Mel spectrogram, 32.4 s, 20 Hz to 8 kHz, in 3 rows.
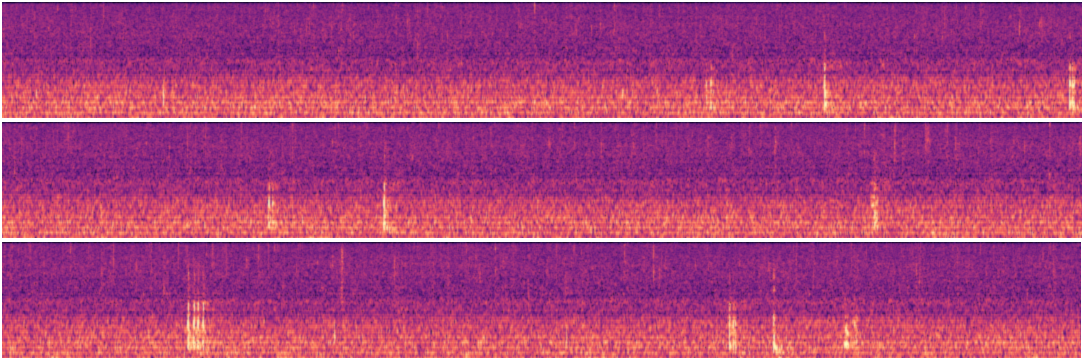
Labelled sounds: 23.5	23.7	croaking sound likely from a nearby submerged object, 1.3 to 1.7 kHz

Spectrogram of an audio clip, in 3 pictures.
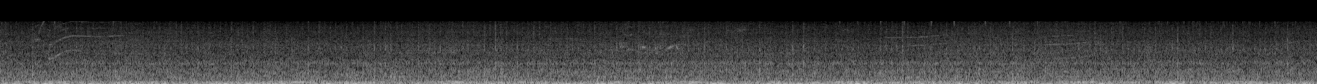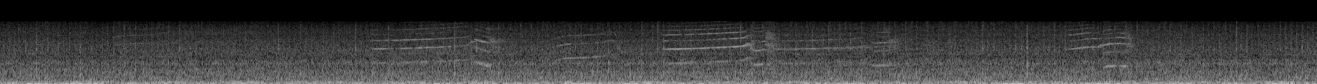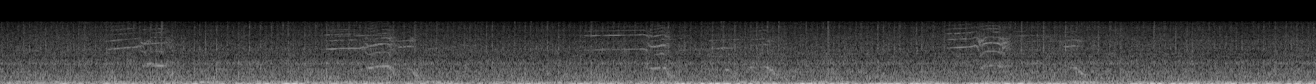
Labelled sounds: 0.1	1.6	killer whale, 0.90 to 8.0 kHz
4.9	7.0	killer whale, southern resident, call S10, 1.3 to 8.0 kHz
8.6	10.0	killer whale, southern resident, 1.6 to 5.5 kHz
10.3	11.2	killer whale, southern resident, 1.1 to 4.5 kHz
14.2	15.3	killer whale, southern resident, 1.3 to 8.0 kHz
16.4	22.4	killer whale, southern resident, J pod, call S01, 0.73 to 8.0 kHz
23.6	24.7	killer whale, southern resident, J pod, call S01, 0.50 to 8.0 kHz
27.3	28.2	killer whale, southern resident, J pod, call S01, 0.73 to 7.7 kHz
29.5	31.1	killer whale, southern resident, J pod, call S01, 0.26 to 8.0 kHz
32.1	34.2	killer whale, southern resident, J pod, call S01, 0.32 to 8.0 kHz
35.8	37.3	killer whale, southern resident, J pod, call S01, 0.22 to 8.0 kHz

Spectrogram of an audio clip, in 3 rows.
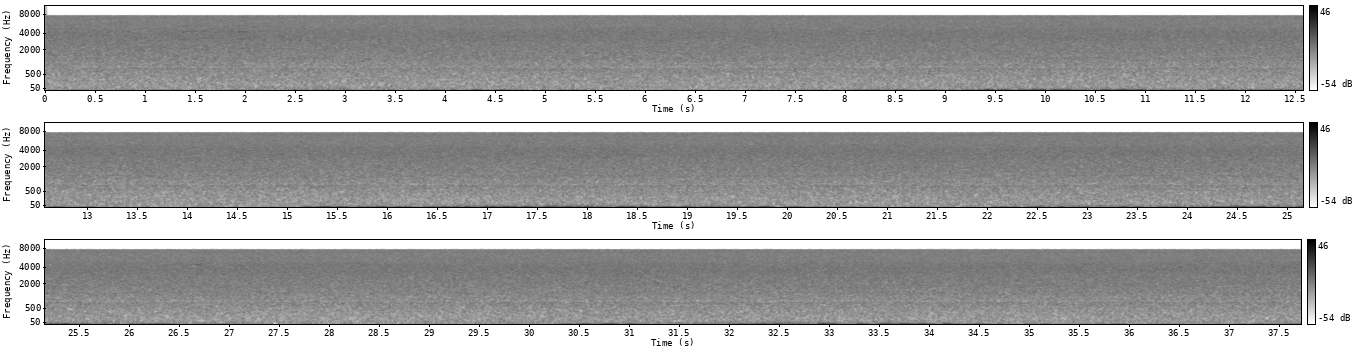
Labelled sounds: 1.4	1.6	Pacific white-sided dolphin, 5.2 to 5.4 kHz

